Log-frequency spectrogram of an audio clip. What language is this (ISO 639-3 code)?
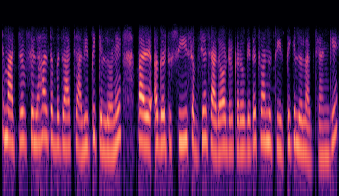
pan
